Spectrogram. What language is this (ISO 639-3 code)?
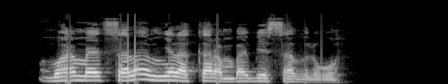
dag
